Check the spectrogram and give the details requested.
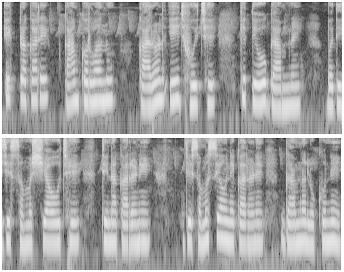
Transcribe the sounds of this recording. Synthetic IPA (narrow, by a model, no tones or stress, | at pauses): ek̚pɾəkaɾekamkəɾʋanũ | kaɾəɳed͡ʒɦojt͡ʃʰeket̪eoɡamne | bəd̪ʱid͡ʒesəməsjaot͡ʃʰed͡ʒ̪enakaɾɳe | d͡ʒesəməsjaonekaɾɳ̃eɡamnalokone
